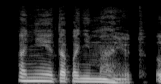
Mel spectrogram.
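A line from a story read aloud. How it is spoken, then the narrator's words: Sighing. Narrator (Russian): вздохнула Эльсида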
